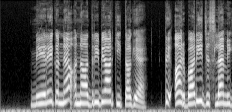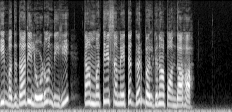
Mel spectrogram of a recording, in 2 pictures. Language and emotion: Dogri, disgusted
